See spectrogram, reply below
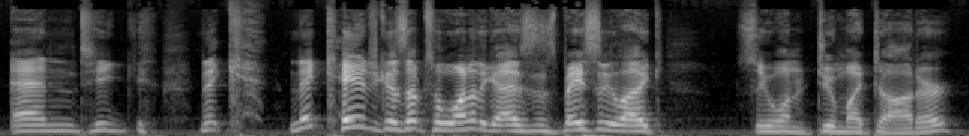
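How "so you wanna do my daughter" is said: low, quick aside in a lightly acted father's voice; confiding movie dad. Father asks one of the guys, lightly acted low and quick. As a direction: lightly put on a father sounding someone out.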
